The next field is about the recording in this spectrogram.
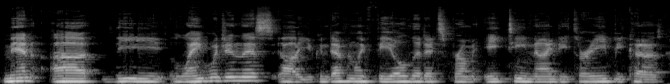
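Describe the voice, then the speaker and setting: A man's voice: mid-range voice, fairly even intonation, normal speed. A man co-hosting a podcast with casual, wry, joking banter. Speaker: podcast co-host.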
